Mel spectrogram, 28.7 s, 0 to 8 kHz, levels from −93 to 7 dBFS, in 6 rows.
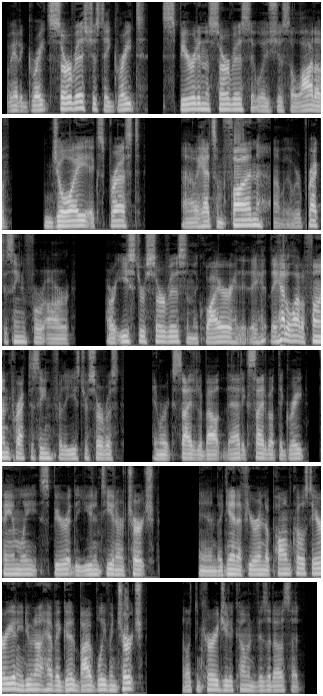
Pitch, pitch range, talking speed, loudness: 120 Hz, 110-130 Hz, 200 wpm, -19 LUFS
